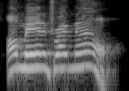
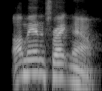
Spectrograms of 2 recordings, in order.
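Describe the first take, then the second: First: Higher, slower "I'll manage right now", each word pushed; defiant boast. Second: Said in the usual way. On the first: Real, not acted. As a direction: prove you can do it, raising the voice. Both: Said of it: "You don't think I can manage?".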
